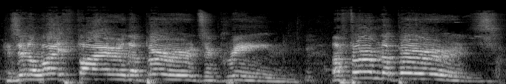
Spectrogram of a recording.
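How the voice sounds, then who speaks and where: A poet with a high, forceful voice reads his work at a very slow pace. The man leans into drawn-out, repeated phrases like an incantation. He is recorded in an echoey room, some way from the microphone. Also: animated, far from the mic. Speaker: featured poet at a reading. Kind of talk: live poetry recitation. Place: indoor cafe poetry reading.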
